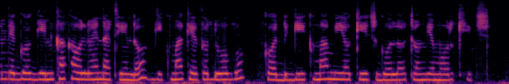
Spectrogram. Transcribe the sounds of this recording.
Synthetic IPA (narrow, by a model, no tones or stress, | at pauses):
ondeɡoɡɪnkakaolwɛndatʰɪndɔɡikmaket̪odwoɡokɔdɡɪkmamɪjɔkit͡ʃɡolɔtoŋɡemɔrkʰit͡ʃ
